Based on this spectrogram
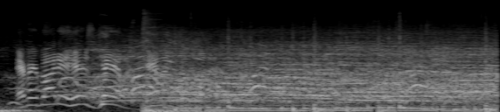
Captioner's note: audience booing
